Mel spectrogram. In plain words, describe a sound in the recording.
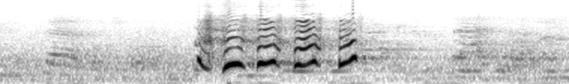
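A young girl laughs brightly.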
